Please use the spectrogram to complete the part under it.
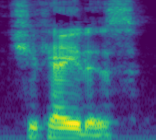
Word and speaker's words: cicadas: You just mentioned then about the sound of the cicadas, which is a much better way to pronounce it than the way I tried. – Cicadas, yes. Yeah. I don't know why I do the ch thing.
